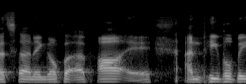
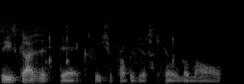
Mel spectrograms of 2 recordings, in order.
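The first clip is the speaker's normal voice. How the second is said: whispering, lower and quieter; 5 semitones lower, 15 dB quieter than usual. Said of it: "I wanna whisper that specifically to Hecknom".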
